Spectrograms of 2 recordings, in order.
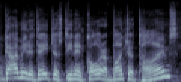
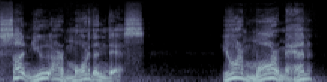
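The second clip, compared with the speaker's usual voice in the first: desperate, begging, pleading tone; 2 semitones lower than usual. Retelling how someone urged the speaker to go get her: imitating a desperate plea. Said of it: "he just literally desperately like".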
